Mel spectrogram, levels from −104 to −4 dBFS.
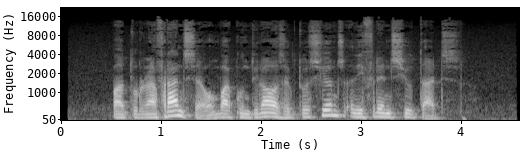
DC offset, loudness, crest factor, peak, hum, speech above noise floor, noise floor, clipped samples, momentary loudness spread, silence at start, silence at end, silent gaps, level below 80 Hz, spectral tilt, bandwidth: under 0.1%; -25 LUFS; 20 dB; -6 dBFS; none; 34 dB; -59 dBFS; under 0.1%; 10 LU; 0.5 s; 0.55 s; none; -54 dBFS; -7 dB/octave; 15 kHz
